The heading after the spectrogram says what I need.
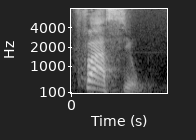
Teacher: uma palavra terminada em L e a sílaba mais forte é Fá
